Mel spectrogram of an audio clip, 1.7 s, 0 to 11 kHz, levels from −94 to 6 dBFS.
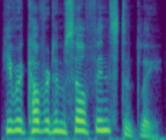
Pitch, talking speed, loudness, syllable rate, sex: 190 Hz, 145 wpm, -17 LUFS, 6.5 syllables/s, male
